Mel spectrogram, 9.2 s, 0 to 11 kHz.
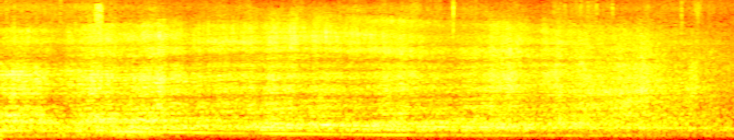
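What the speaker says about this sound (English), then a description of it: "Now accelerating in for a pass designed to simulate a visual check of a simulated drop zone at a speed up to 285 knots." A German Air Force Airbus A400M Atlas military transport plane makes a fast display pass at up to 285 knots. Its loud turboprop roar holds steady with a droning propeller hum, and no one speaks.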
